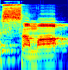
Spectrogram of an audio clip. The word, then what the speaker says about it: समा: अब यह है समा, समा, समा, लास्ट में अ का उच्चारण होता है।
